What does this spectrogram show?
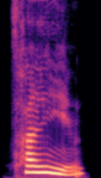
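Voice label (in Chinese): "餐饮" Chinese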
